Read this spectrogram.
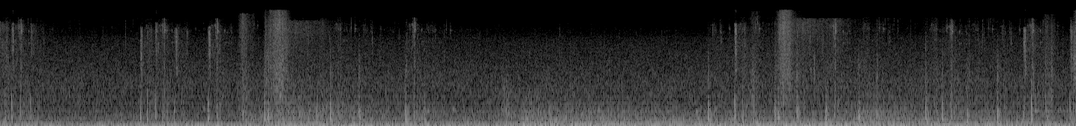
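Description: Footsteps thud on stone and wooden planks.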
